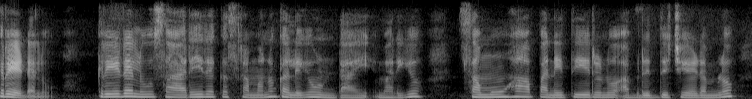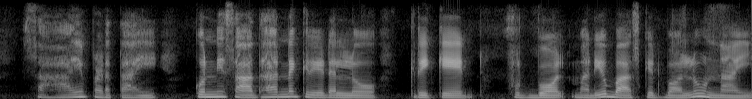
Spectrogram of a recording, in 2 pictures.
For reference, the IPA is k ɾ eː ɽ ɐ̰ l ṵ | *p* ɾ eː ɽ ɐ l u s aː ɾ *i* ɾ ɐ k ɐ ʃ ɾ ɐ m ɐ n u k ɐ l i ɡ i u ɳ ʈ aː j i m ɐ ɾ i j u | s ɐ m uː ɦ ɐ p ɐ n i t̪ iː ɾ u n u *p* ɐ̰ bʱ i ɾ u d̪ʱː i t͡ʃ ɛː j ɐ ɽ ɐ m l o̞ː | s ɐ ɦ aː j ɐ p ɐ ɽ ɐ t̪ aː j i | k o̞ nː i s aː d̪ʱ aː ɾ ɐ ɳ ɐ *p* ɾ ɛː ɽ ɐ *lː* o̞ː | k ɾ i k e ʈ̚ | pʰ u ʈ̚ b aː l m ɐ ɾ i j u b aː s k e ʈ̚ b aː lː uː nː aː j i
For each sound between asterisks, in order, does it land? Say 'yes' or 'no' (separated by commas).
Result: no, no, no, no, yes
